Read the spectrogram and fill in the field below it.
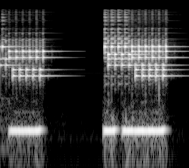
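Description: A phone ringtone for an incoming call plays in two bursts with a short silent gap between them, a bright electronic melody of rapid repeating tones over a steady low hum, fairly loud, with no voices.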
